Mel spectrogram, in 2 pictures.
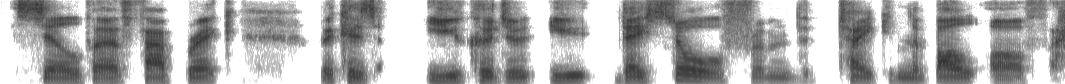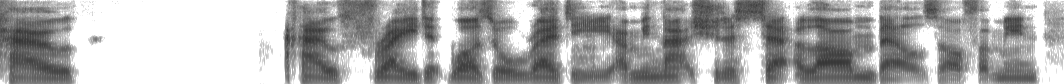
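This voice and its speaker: A man's voice: medium pitch, no echo. A man, a sewing expert guest, explaining techniques in casual chat, often repeating words as he goes.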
